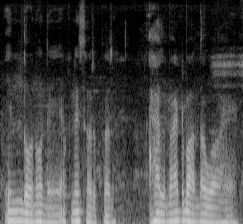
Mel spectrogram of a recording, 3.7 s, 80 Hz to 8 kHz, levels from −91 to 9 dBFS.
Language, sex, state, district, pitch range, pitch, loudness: Hindi, male, Uttar Pradesh, Saharanpur, 100-120 Hz, 110 Hz, -19 LUFS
